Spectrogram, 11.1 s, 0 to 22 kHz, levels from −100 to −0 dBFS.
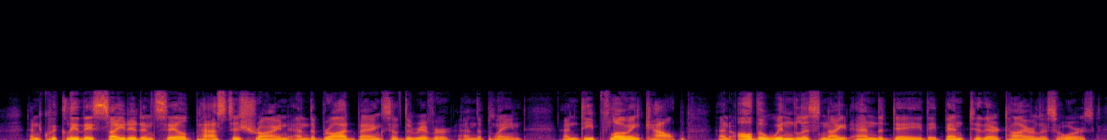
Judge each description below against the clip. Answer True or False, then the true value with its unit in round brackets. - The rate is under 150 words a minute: False (200 wpm)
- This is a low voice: True (105 Hz)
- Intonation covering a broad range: False (3.5 semitones)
